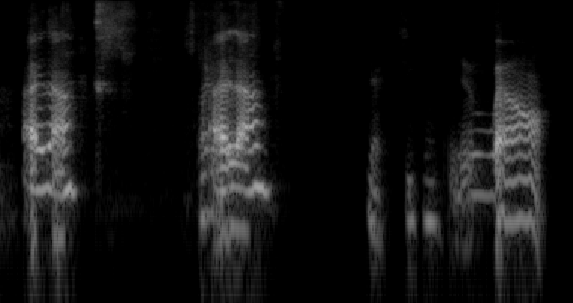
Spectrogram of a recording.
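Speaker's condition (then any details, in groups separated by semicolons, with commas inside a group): ALS; later insufficient oral intake, breathing impacted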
